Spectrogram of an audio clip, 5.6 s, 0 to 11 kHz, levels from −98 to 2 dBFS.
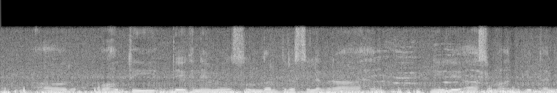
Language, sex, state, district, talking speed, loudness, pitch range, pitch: Hindi, male, Uttar Pradesh, Budaun, 160 wpm, -14 LUFS, 125-145 Hz, 140 Hz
